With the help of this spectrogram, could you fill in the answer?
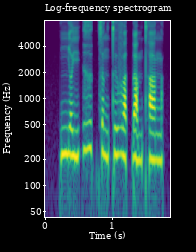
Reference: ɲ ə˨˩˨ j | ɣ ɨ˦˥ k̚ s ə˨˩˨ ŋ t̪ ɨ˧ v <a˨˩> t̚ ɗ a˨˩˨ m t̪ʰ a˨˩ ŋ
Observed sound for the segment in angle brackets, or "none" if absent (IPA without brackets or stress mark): a˨˩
